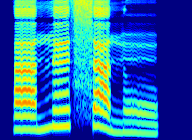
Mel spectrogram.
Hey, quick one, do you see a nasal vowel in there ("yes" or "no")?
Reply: yes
